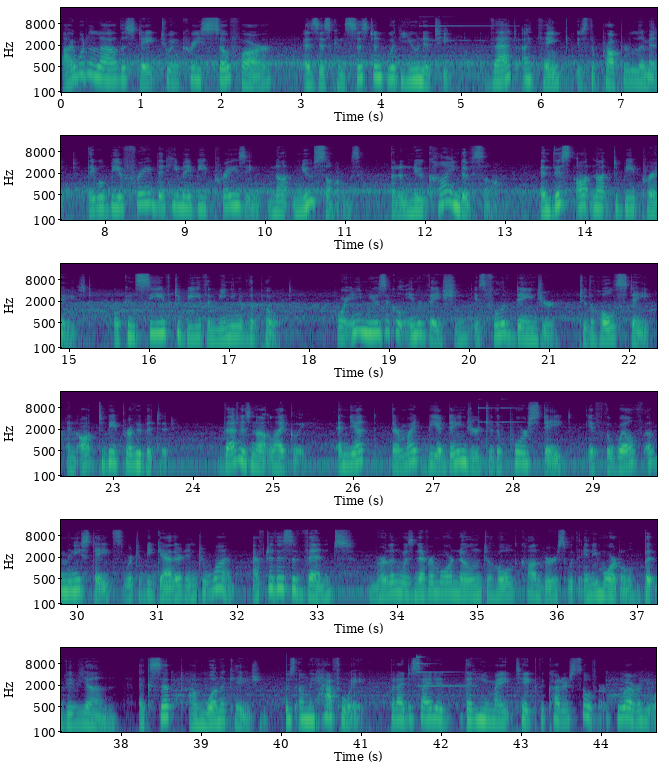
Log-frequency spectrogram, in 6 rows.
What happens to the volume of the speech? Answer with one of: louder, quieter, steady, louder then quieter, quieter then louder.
steady.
